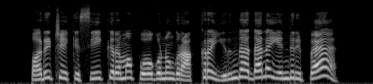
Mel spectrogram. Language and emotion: Tamil, angry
